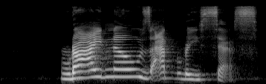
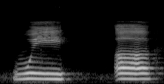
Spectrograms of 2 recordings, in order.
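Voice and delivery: stammering. A narrator's reading. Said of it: "Jack stammered".

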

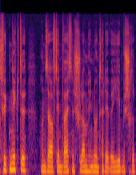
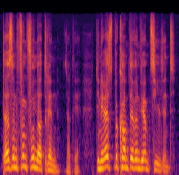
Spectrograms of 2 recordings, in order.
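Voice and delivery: high, raised professor's voice; businesslike professor, pitched up; professor driving a bargain; 8 semitones higher, 6 dB louder than usual. Acted. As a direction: state the terms high and firmly. Narrator plays professor striking a deal.

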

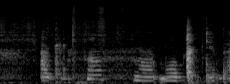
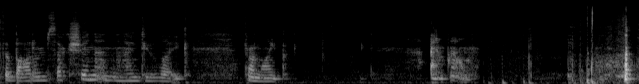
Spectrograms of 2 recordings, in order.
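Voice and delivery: normal talking voice

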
